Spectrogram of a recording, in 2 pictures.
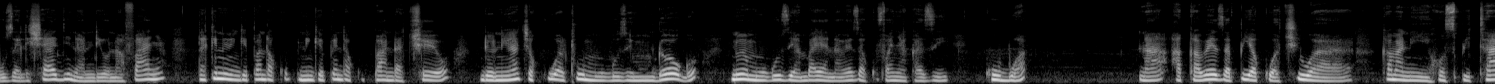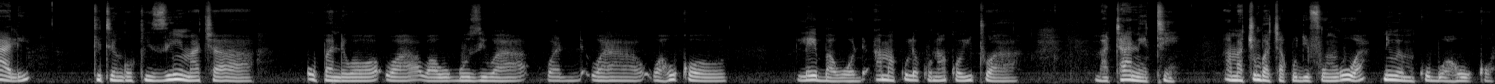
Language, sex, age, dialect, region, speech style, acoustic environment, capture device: Swahili, female, 25-34, Kenya - Mombasa, Kenya, relaxed, nature, mobile / Linux / Chrome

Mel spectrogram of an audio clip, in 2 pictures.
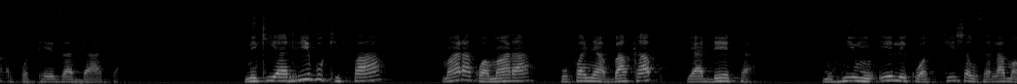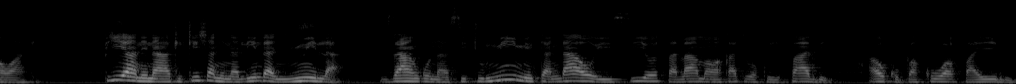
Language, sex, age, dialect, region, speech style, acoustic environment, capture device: Swahili, male, 18-24, Kenya - Nairobi Sheng-influenced, Kenya, happy, people talking; music; nature; silence; appliances; construction; traffic, desktop / Windows / Chrome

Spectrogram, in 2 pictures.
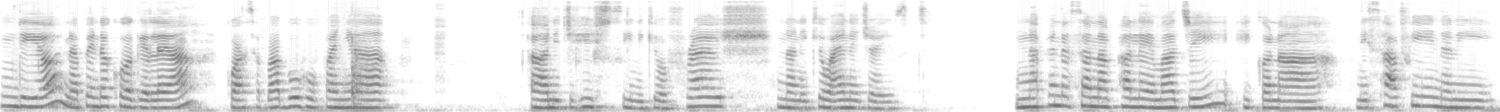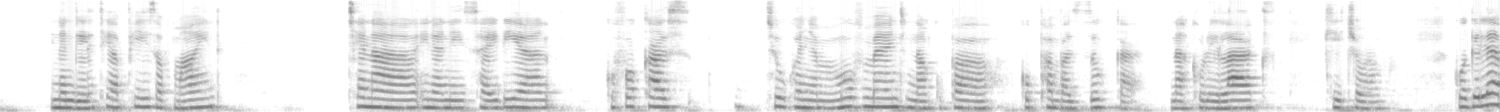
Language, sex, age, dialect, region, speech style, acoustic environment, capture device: Swahili, female, 35-44, Kenya - Nairobi Sheng-influenced, Kenya, happy; anxious; nervous; excited, people talking; traffic; music, desktop / Windows / Chrome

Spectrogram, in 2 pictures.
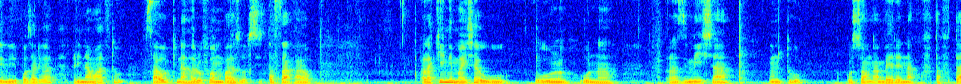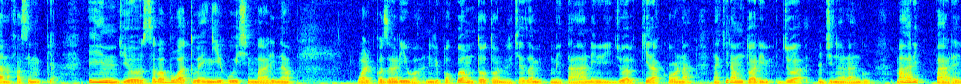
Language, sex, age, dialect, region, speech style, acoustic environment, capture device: Swahili, male, 18-24, Kenya - Nairobi Sheng-influenced, Kenya, relaxed; excited, nature; appliances; construction, desktop / Windows / Chrome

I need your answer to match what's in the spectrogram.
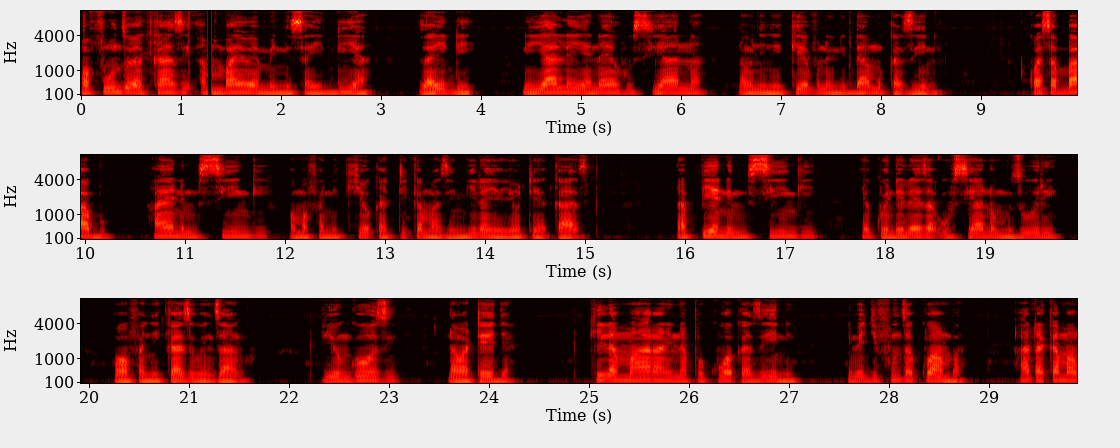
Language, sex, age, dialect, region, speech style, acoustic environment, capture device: Swahili, male, 25-34, Kenya - Mombasa, Kenya, focused; relaxed, nature, mobile / Linux / Chrome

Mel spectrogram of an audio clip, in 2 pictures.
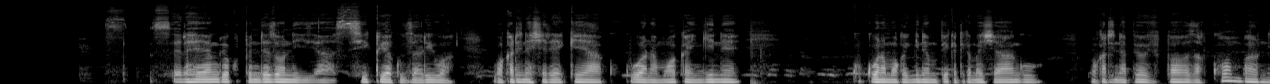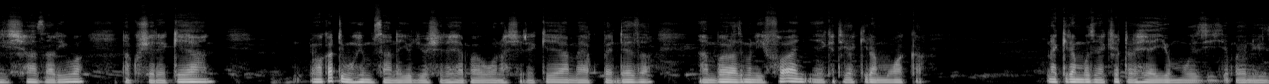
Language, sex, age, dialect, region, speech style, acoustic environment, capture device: Swahili, male, 25-34, Kenya - Nairobi Sheng-influenced, Kenya, focused, appliances, mobile / Linux / Chrome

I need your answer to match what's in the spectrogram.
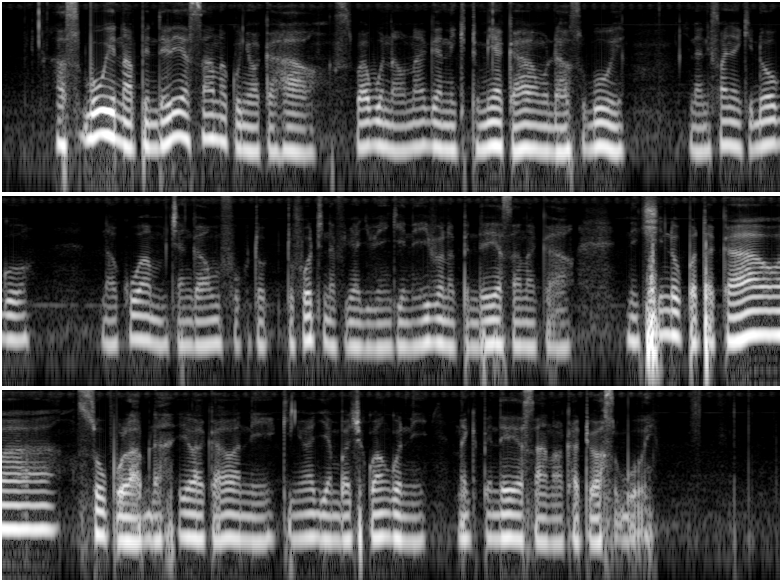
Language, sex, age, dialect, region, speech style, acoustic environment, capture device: Swahili, male, 18-24, Kenya - Nairobi Sheng-influenced, Kenya, happy, nature, mobile / macOS / Safari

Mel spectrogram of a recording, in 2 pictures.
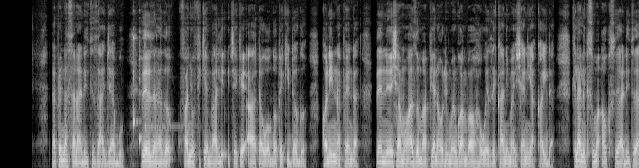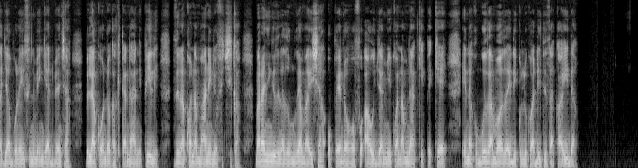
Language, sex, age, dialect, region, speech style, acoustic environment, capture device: Swahili, male, 18-24, Kenya - Nairobi Sheng-influenced, Kenya, happy; focused, silence, mobile / Linux / Chrome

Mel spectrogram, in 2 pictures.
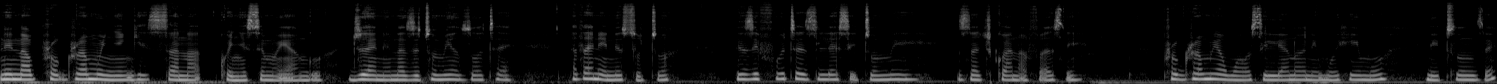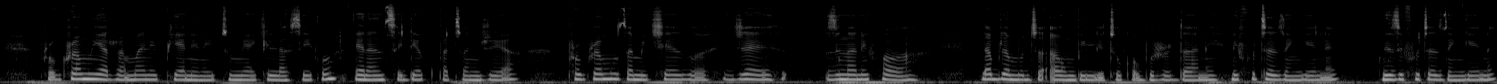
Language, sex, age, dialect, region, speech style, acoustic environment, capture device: Swahili, female, 25-34, Kenya - Nairobi Sheng-influenced, Kenya, relaxed, music, desktop / Windows / Chrome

